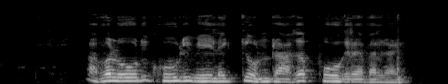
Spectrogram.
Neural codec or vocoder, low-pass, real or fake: none; 10.8 kHz; real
